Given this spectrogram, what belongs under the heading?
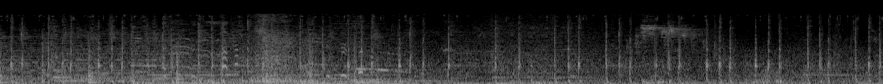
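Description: Roach, a horse in The Witcher 3, gallops with fast, steady clip-clop hoofbeats running continuously throughout, while a voice talks over the hooves.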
